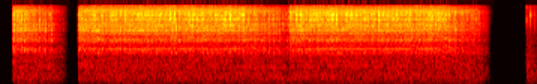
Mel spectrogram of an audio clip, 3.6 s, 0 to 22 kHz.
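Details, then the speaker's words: Motorised sensor bin lid, replacement gear motor powered at 9 V on the bench, run forward and backward: dry, rapid, high, even gear chatter in two spells with a pause; works fine before cleaning and greasing the gears. "i'll just show you the mechanism and this one works fine so it's just a bunch of gear heads"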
